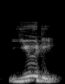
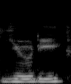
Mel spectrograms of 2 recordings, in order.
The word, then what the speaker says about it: YouDe: to be this company UD technology it is pronounced Udi okay it's not y it's not like whatever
